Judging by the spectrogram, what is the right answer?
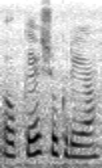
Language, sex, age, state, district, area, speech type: Urdu, female, 30-45, Delhi, South Delhi, urban, spontaneous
